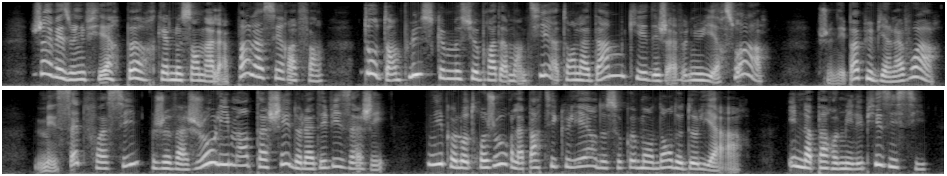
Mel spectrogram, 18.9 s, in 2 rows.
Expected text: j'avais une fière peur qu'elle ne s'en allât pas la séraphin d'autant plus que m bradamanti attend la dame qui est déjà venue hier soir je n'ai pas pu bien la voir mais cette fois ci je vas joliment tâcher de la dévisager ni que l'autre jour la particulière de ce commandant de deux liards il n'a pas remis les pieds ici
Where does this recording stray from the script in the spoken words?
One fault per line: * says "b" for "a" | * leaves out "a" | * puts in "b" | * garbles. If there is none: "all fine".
all fine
